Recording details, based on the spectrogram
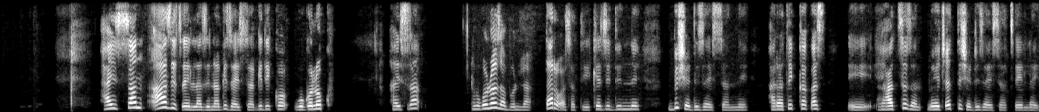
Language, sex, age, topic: Gamo, female, 25-35, government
